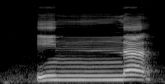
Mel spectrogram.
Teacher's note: غنہ کرتے وقت زبان کی نوک اوپر مسوڑوں پہ لگ جاتی ہے، ٹکرا جاتی ہے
